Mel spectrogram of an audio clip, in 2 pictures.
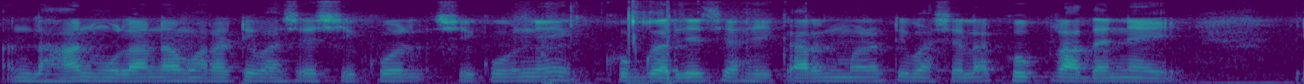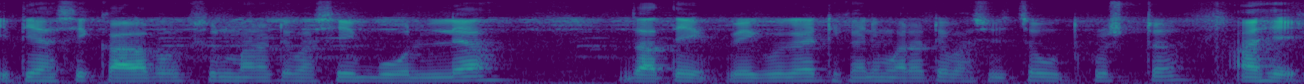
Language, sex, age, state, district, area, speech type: Marathi, male, 30-45, Maharashtra, Buldhana, urban, spontaneous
